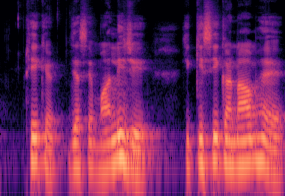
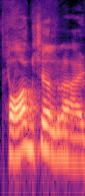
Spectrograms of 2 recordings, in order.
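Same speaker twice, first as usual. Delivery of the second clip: mocking quote; 2 semitones higher, 8 dB louder than usual. Mocking what everyone said.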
